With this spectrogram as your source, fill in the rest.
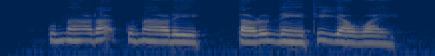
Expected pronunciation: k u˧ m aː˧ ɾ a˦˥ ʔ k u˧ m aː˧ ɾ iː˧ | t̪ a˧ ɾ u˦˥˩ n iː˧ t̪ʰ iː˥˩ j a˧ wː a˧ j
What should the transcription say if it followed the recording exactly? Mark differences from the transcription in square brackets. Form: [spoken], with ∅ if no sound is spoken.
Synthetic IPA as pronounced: k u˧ m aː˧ ɾ a˦˥ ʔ k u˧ m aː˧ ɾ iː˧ | t̪ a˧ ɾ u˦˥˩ n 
